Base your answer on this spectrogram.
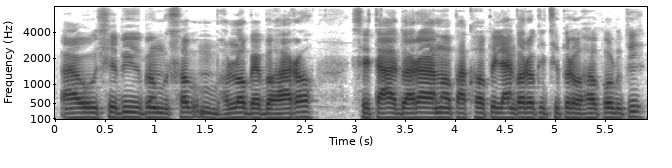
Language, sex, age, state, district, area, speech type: Odia, male, 45-60, Odisha, Kendujhar, urban, spontaneous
